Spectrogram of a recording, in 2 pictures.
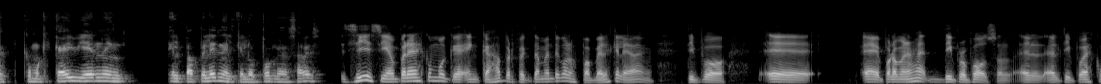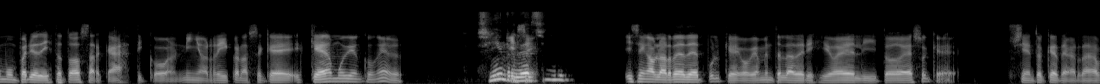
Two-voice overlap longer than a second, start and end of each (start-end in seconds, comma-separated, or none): none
